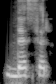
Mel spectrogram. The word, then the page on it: deser: [ˈdɛsɛr]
